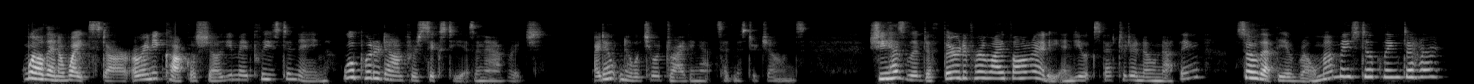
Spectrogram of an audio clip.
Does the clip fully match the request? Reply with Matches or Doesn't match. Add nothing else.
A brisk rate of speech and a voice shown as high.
Matches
